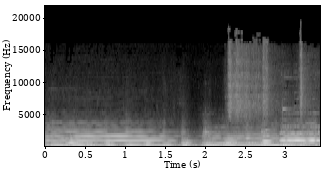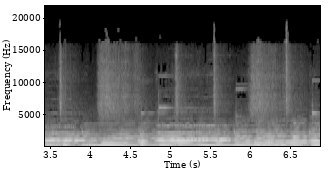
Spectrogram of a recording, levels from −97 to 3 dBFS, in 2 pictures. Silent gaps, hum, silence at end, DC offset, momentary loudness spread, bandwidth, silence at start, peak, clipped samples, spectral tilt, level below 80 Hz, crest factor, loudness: none; none; 0 s; under 0.1%; 8 LU; 18 kHz; 0 s; -6 dBFS; under 0.1%; -6 dB/octave; -50 dBFS; 14 dB; -21 LUFS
